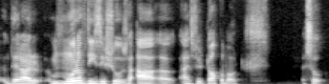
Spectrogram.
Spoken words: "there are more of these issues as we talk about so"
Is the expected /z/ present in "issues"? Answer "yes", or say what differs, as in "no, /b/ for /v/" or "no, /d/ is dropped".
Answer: yes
